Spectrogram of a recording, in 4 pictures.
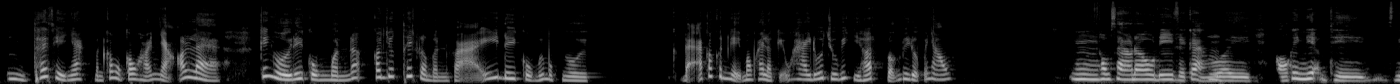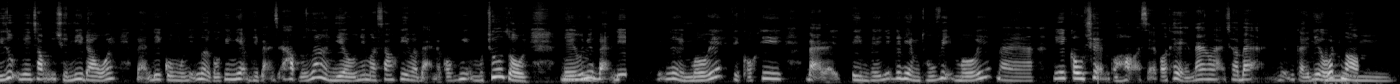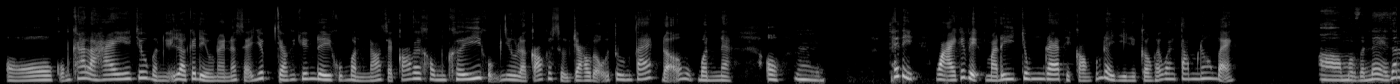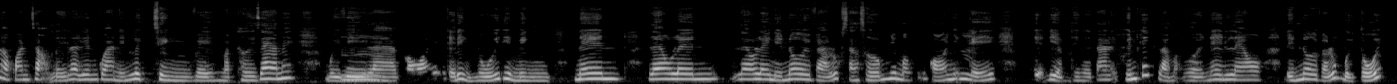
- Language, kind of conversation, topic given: Vietnamese, unstructured, Kỷ niệm nào trong chuyến leo núi của bạn là đáng nhớ nhất?
- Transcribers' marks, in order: tapping; static; other background noise; distorted speech; mechanical hum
